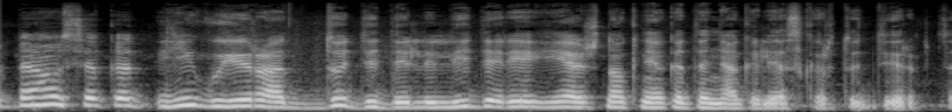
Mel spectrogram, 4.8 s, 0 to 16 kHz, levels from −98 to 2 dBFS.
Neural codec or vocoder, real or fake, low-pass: vocoder, 44.1 kHz, 128 mel bands every 512 samples, BigVGAN v2; fake; 14.4 kHz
